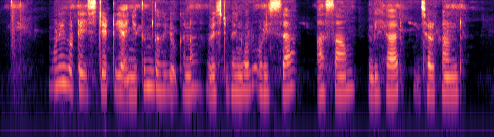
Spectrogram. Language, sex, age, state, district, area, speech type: Santali, female, 30-45, West Bengal, Birbhum, rural, spontaneous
